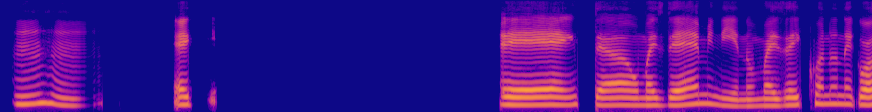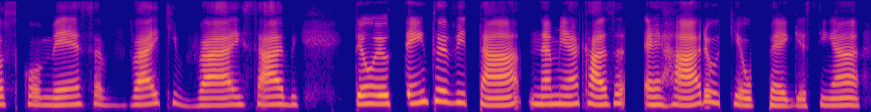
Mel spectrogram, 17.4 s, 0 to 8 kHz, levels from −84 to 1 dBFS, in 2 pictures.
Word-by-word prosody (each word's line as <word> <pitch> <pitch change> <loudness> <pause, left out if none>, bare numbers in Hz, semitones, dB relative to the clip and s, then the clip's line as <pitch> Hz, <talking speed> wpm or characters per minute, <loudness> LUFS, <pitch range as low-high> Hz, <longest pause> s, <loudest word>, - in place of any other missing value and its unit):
Uhum, 220 -5 -4 0.9
é 205 0 +2
que - - -22 2.8
É, 205 0 +5
então, 195 -2 -2
mas, 190 -1 -3
é, 200 +4 +2
menino, 185 -8 -5
mas 180 +1 -3
aí 195 +1 0
quando 230 -1 -5
o 230 - -4
negócio 210 -2 -1
começa, 205 0 -3 0.2
vai 215 +4 +2
que 255 - -12
vai, 190 +2 +2
sabe. 210 0 +1 0.5
Então 230 0 +3
eu 230 0 +5
tento 270 +5 +1
evitar, 230 -8 +3
na 225 -3 0
minha 225 0 0
casa 220 0 +2 0.2
é 210 -2 0
raro 205 +5 +3
que 225 - -5
eu 185 -2 0 0.2
pegue, 180 -1 -2
assim, 185 +2 -6
ah, 195 0 +2
205 Hz, 110 wpm, -24 LUFS, 195-225 Hz, 2.8 s, É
